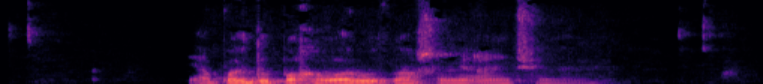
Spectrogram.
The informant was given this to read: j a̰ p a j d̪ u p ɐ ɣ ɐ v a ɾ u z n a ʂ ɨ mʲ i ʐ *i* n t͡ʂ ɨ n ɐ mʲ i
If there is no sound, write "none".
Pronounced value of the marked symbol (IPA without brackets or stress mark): a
